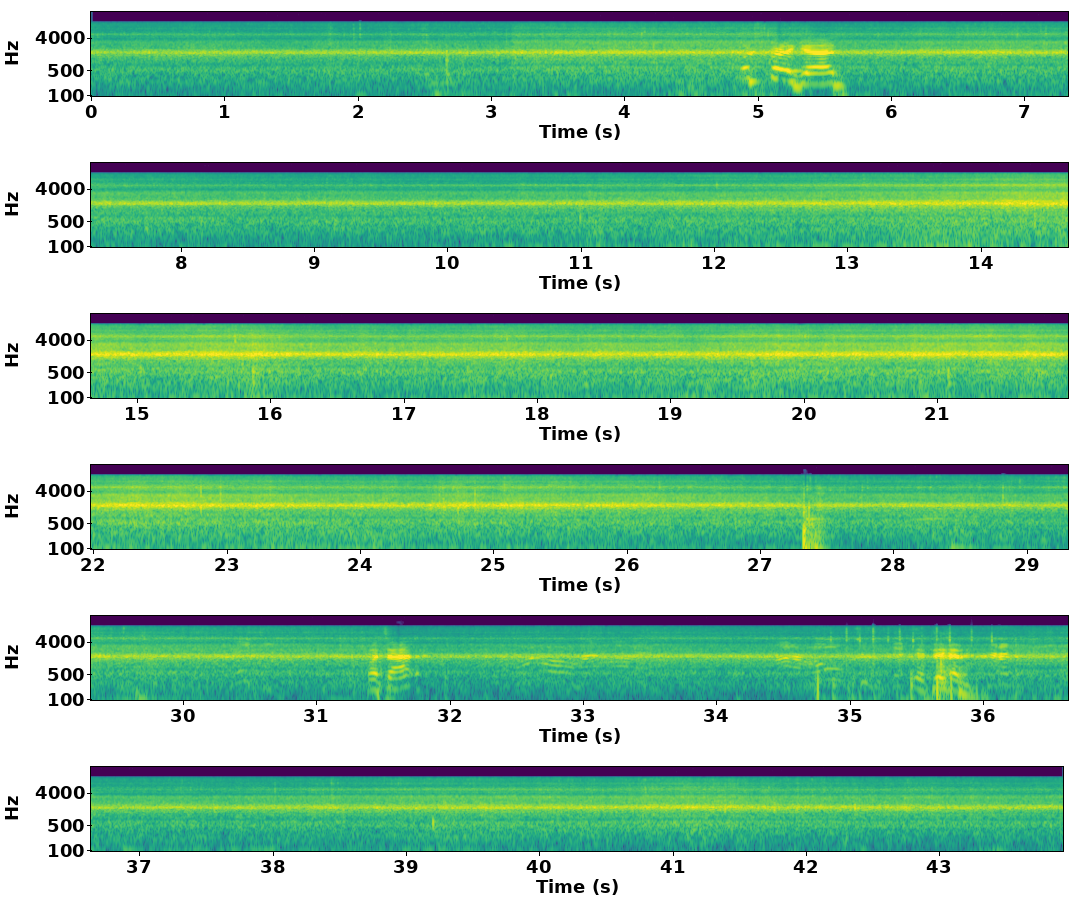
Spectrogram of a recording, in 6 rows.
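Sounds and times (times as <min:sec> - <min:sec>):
river rapids rushing: 0:00.1 - 0:43.9
sharp knock: 0:27.3 - 0:27.6.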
